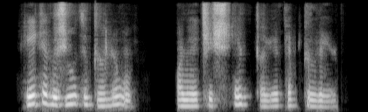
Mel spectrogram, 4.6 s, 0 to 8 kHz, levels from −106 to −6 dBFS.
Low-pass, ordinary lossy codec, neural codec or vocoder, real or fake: 7.2 kHz; AAC, 32 kbps; codec, 16 kHz in and 24 kHz out, 0.6 kbps, FireRedTTS-2 codec; fake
